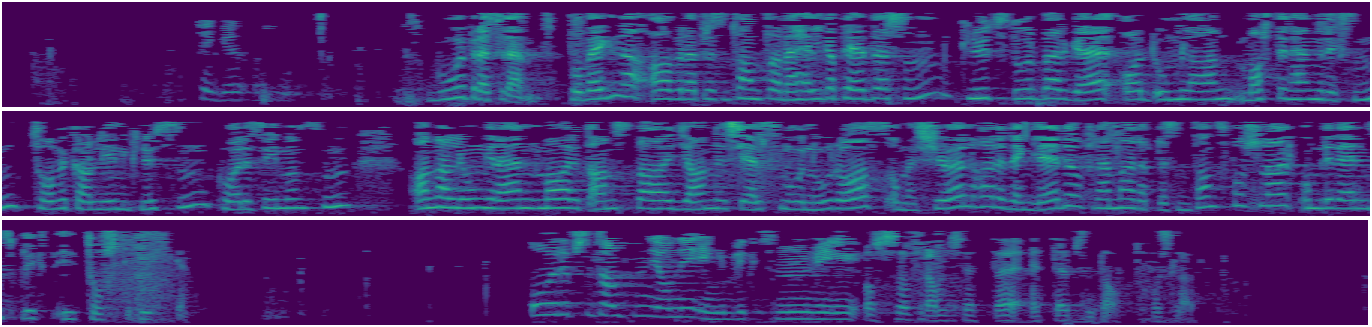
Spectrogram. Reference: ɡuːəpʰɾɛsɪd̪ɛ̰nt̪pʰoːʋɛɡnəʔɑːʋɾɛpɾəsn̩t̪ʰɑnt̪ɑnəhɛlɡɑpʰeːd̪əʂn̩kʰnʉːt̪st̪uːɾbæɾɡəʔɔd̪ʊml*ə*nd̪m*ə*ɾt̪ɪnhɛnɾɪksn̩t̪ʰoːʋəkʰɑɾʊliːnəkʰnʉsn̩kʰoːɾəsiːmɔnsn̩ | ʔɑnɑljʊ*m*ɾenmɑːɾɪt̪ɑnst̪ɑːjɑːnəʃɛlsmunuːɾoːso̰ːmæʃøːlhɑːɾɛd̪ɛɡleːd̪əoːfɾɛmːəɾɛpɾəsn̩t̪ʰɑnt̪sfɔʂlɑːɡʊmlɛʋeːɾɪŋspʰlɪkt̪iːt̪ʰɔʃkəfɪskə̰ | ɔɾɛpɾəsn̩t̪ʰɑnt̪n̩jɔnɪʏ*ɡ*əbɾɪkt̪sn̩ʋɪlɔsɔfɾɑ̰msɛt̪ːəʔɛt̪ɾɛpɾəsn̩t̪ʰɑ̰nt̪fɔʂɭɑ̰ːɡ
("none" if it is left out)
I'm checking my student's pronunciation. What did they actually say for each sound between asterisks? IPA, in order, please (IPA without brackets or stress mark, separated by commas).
ɑ, ɑ, ŋ, ŋ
